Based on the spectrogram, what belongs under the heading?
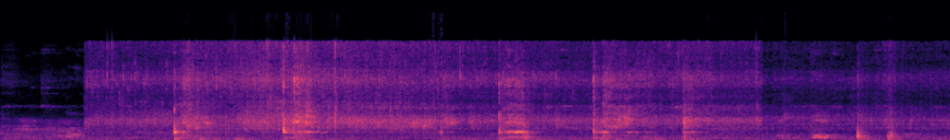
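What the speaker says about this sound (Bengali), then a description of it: "এখন হলুদ লবণ দিয়ে আলুটা আমি হালকা আঁচে ভেজে নিব।" Boiled, peeled potatoes fry in oil in a wok over low heat with turmeric and salt, giving a soft continuous sizzle and repeated close scrapes and clinks of a stirring spatula.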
